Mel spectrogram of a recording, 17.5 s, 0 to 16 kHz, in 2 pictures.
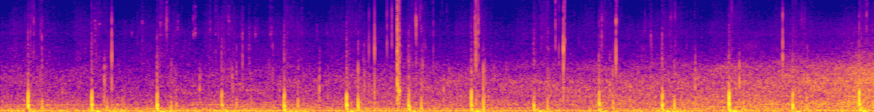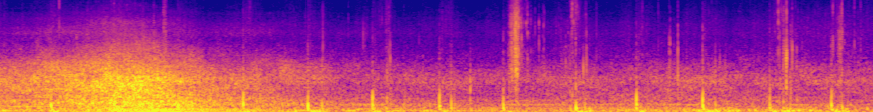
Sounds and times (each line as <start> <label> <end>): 13.8 Dry leaves 14.7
